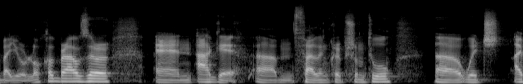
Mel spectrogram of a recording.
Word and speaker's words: age: that are trusted by your local browser, and Age, file encryption tool, which I pronounce Age.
